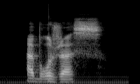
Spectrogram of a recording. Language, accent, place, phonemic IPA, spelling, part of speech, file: French, France, Lyon, /a.bʁɔ.ʒas/, abrogeasse, verb, LL-Q150 (fra)-abrogeasse.wav
- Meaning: first-person singular imperfect subjunctive of abroger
